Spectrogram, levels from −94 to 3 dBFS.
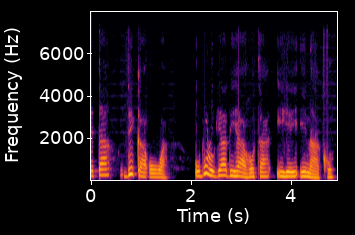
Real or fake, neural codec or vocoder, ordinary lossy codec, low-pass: real; none; none; 7.2 kHz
